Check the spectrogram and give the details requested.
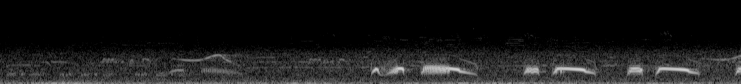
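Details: Spotted dove decoy calling to draw in wild doves, its voice described as big and fierce; faint distant cooing at first, then loud, husky coos from mid-clip in quick runs of short and drawn-out falling notes.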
